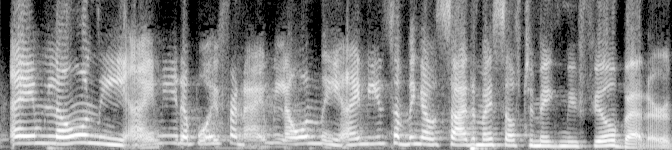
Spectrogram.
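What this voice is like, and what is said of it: Put-on inner saboteur character voice. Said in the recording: “That's my saboteur voice ... I always do that voice. That's how mine sounds.”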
